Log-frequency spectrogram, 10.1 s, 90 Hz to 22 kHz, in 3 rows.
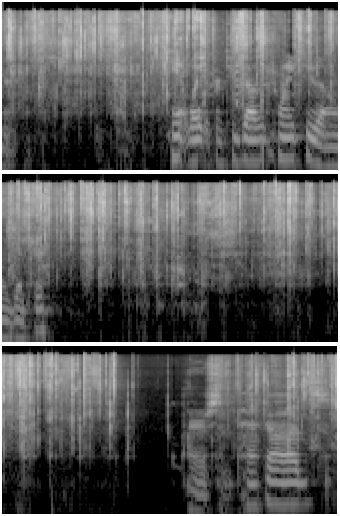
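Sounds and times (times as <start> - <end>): foil wrapper crinkling and tearing: 0.0 - 8.1, 8.8 - 10.0.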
